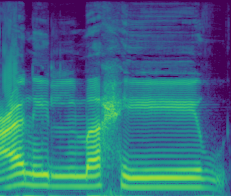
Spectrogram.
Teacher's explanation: यहाँ अनिल में आइन का ख़ास ख्याल रखिएगा और महीद इसमें आखिर में हरफ ज़ाद, इसे आपने मोटा पढ़ना है और वक़फ़ करेंगे तो इसको हम साकिन कर देंगे।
